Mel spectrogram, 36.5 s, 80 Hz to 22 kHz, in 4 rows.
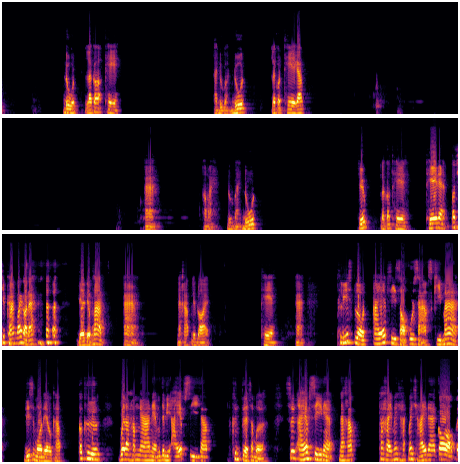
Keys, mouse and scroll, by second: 1.1 click, 2.9 click, 4.8 click, 5.9 click, 6.9 click, 8.0 click, 10.0 click, 11.4 click, 12.5 click, 12.9 middle click, 14.2 click, 15.9 click, 16.9 click, 19.2 shift+middle click, 19.2-19.5 shift+scroll up 2, 20.5 click, 21.7 click, 23.5 click, 29.1 click, 31.8-32.1 scroll down 1, 32.7 middle click, 33.2-33.5 scroll up 1.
